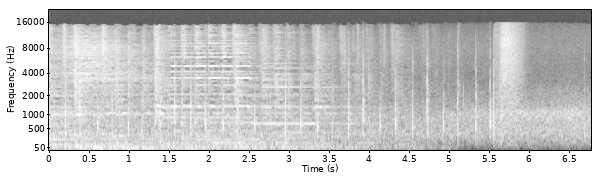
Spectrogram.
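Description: Footsteps crunch quickly over rocky ground.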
